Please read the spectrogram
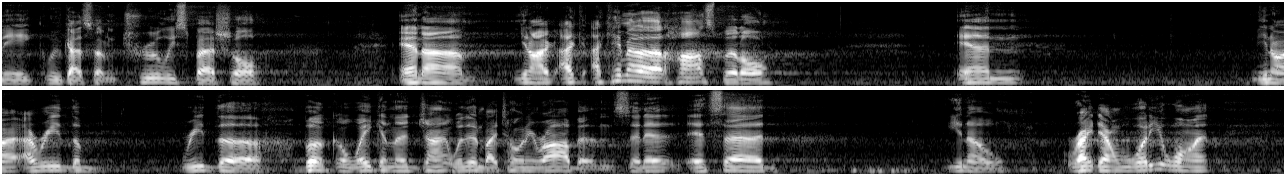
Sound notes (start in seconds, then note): none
